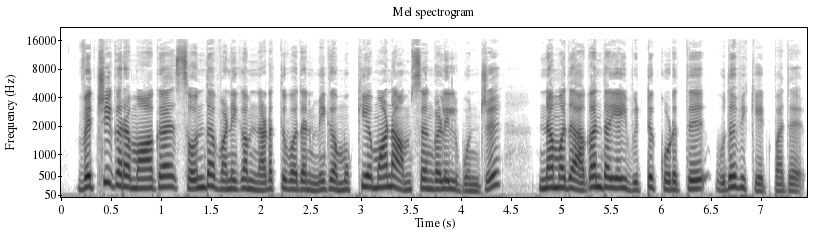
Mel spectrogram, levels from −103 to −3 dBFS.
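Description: No technical faults turn up anywhere in this speech recording. No working path is listed to comment on, so nothing further can be singled out.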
